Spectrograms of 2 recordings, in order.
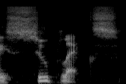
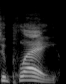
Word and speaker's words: suplex: That interview was a suplex to Disney Star Wars. Marvin, is it suplex or suplex? Suplex. Actually, it used to be pronounced supplé. There is your random wrestling factoid for the night.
